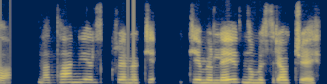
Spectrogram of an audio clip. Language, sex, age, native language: Icelandic, female, 30-39, Icelandic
